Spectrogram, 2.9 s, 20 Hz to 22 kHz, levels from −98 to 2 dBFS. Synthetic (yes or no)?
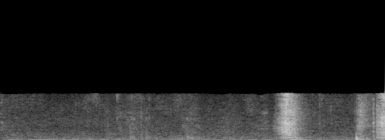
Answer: no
